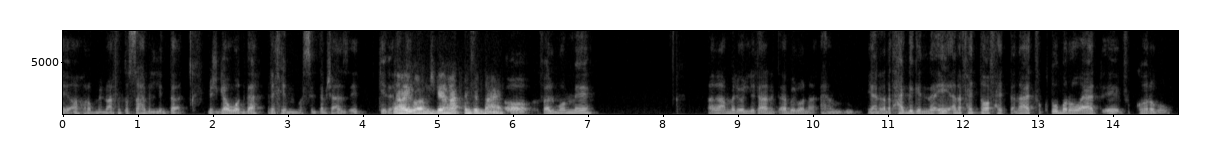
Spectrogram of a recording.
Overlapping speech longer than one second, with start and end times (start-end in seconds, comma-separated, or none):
none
